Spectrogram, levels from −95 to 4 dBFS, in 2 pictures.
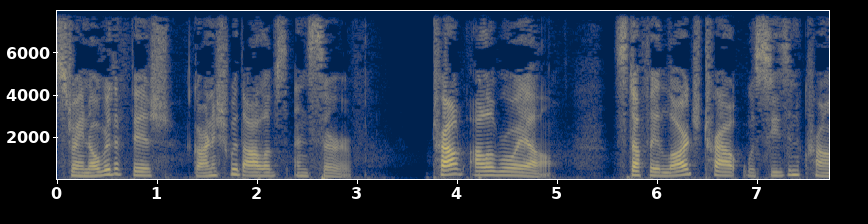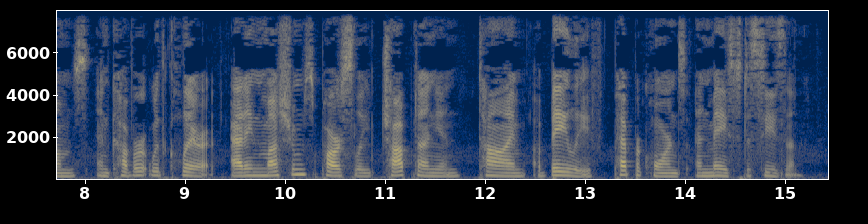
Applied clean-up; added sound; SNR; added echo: none; none; none; none.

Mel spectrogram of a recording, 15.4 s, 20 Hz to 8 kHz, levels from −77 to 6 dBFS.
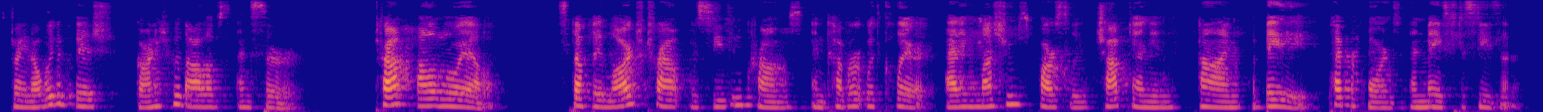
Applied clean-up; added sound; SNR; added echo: neural mask model DeepFilterNet 3.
